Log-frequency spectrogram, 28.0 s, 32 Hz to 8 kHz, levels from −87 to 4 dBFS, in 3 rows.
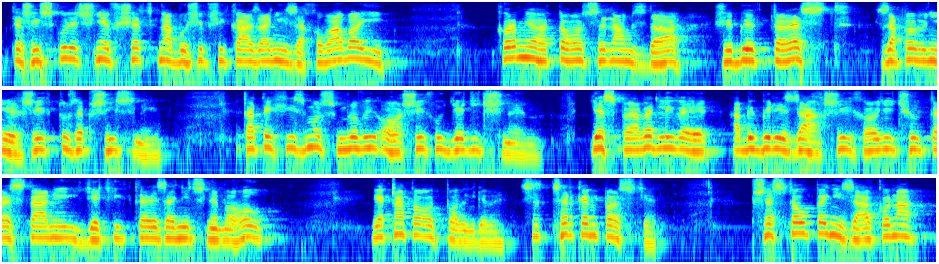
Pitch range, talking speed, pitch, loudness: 155-180 Hz, 105 wpm, 170 Hz, -22 LUFS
